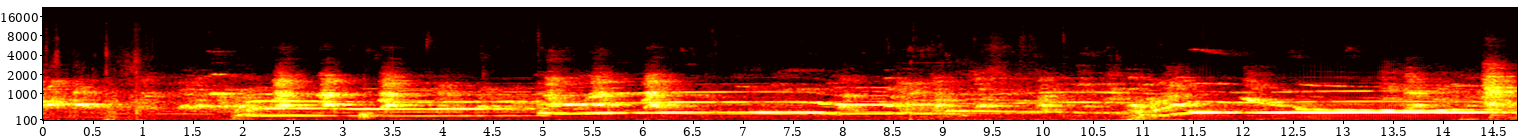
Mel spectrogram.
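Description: Several dogs in a kennel howl together in long, wavering, overlapping cries, broken by higher whimpers and yips. The chorus is loud, with no speech, and carries on for the whole stretch.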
